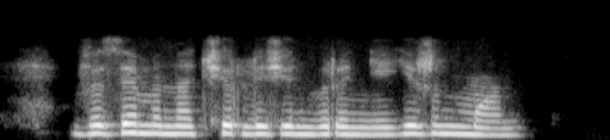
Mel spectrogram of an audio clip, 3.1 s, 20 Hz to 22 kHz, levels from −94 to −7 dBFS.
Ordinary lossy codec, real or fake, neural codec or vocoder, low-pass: Opus, 16 kbps; real; none; 7.2 kHz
